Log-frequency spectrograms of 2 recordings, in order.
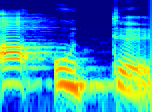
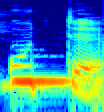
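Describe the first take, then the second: First: An 'a' vowel is sounded before 'oût'. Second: No 'a' vowel is sounded before 'oût'. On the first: The speaker calls it wrong. "je dis pas A out" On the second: The speaker calls it right. "je dis out"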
